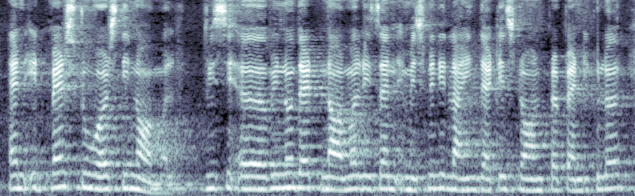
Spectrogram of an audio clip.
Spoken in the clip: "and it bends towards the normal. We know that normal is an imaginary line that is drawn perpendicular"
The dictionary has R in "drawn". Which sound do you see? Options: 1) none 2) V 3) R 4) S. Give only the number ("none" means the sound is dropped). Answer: 1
